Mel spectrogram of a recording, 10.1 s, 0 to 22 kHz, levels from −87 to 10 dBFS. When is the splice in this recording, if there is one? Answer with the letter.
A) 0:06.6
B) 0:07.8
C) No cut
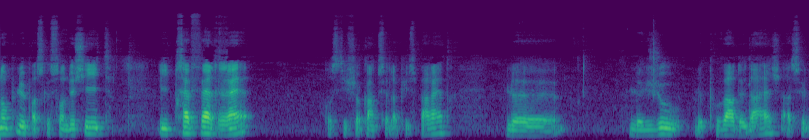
C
